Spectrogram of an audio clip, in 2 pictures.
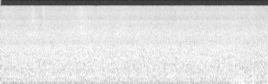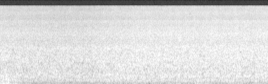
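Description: Heavy rain pouring steadily as an even hiss, with a short low buffet of wind on the microphone about three and a half seconds in.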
